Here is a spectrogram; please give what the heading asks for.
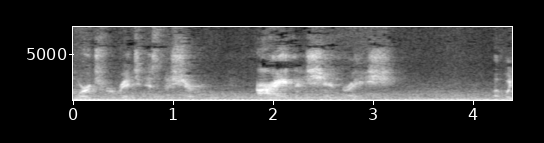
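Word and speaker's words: עשר: That word is asher. It's spelled Ein, Shin, Resh.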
